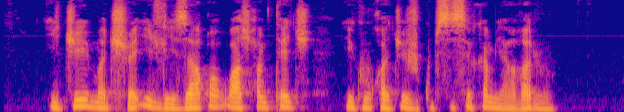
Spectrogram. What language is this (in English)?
Kabardian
